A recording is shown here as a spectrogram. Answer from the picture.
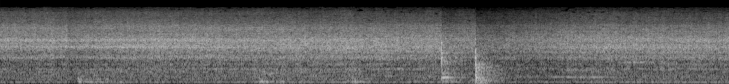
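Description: Mushrooms, tomatoes and greens sizzling in hot oil in a pressure cooker pan: a steady frying hiss. Two sharp knocks come about four and a half seconds in.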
